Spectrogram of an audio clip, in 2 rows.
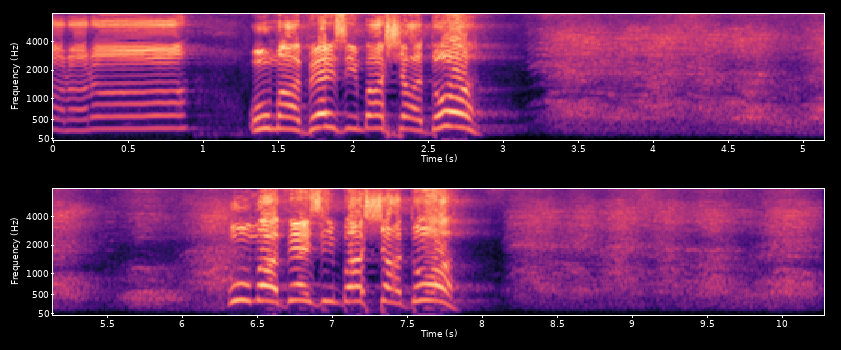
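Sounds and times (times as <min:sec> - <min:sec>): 
speech: 0:00.0 - 0:00.4, 0:01.0 - 0:03.0, 0:06.3 - 0:08.0
crowd shouting a battle cry: 0:03.2 - 0:06.5, 0:08.2 - 0:10.2.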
